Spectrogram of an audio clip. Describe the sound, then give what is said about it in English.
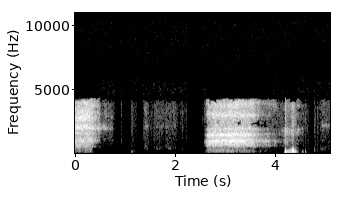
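A deep breath taken during a guided spiritual clearing session: a short breathy puff, then a longer drawn breath of about a second and a half, and a brief low puff at the end, all soft with quiet gaps between. “Deep breath, everyone.”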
